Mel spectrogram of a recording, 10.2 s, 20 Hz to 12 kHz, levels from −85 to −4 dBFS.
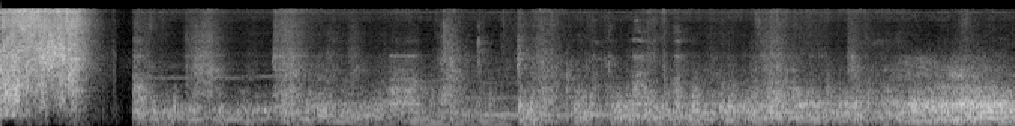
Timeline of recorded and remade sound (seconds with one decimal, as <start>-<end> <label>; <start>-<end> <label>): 0.0-1.6 recorded; 1.6-4.2 remade; 4.2-6.4 recorded; 6.4-9.1 remade; 9.1-10.2 recorded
